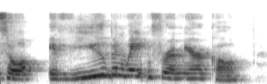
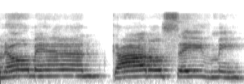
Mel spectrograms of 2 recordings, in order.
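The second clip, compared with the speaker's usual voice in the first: mock, slow, high, drawn-out calling voice; 6 semitones higher than usual. Telling a story of a man answering a Coast Guard boat from his window, retelling a shout. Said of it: "he shouts out the window".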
